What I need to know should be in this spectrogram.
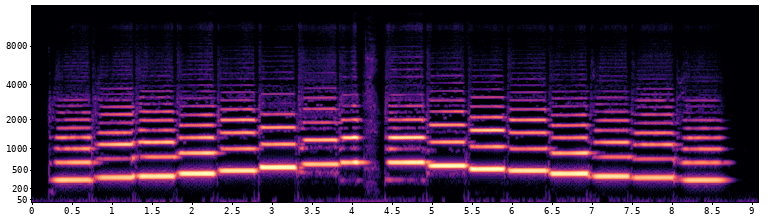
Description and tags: Part of the Good-sounds dataset of monophonic instrumental sounds.
instrument::flute
note::E
good-sounds-id::6965
mode::natural minor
